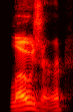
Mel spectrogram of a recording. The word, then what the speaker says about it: Losier: certificate to this day my last name says l o e r it's loser loser and so uh my parents say and my grandparents say that it was always pronounced ler but you couldn't tell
